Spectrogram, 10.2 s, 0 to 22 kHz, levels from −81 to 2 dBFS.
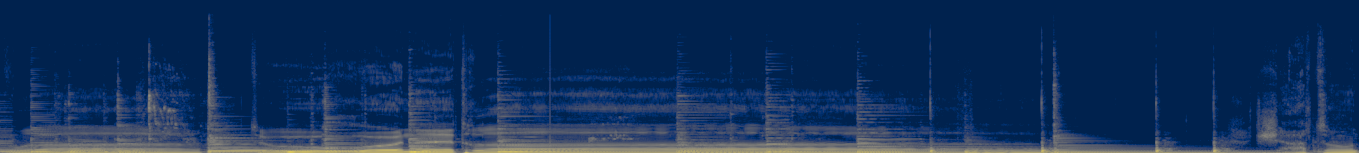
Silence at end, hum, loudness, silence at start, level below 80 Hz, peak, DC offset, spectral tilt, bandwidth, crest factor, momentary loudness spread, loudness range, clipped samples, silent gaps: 0 s; none; -23 LUFS; 0 s; -40 dBFS; -4 dBFS; under 0.1%; -8 dB/octave; 14 kHz; 18 dB; 13 LU; 8 LU; under 0.1%; none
